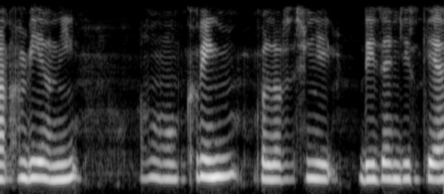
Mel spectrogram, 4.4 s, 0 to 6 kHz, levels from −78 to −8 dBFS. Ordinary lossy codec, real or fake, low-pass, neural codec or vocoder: Opus, 32 kbps; fake; 5.4 kHz; autoencoder, 44.1 kHz, a latent of 192 numbers a frame, MeloTTS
